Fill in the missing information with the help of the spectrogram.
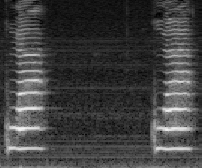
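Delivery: "Gua" held high and steady, loud and even; level first tone. Shown as a demonstration. Teacher demonstrates the high level first tone of "Gua". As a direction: sing out "Gua" on one high flat pitch. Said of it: "Erster gleichmäßig Heulton".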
